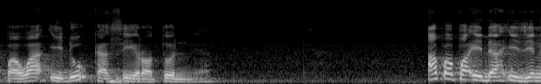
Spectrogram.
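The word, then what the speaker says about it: فوائد: wafil istizani fawaidu katsiratun Kenapa dibaca fawaidu kasiratun kok dalnya enggak tanwin karena itu jamak muntahal jumu sigohnya ya bentuknya dan dia adalah Isim ghairu munsorif tidak bisa tanwin Jadi dibacanya fawaidu katsiratun ya apa faedah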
